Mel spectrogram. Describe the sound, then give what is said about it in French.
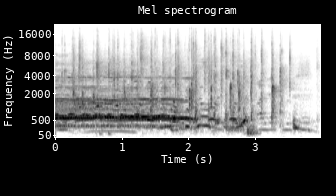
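A game show audience claps and cheers for the two competing teams: dense, loud applause with voices calling out, settling into scattered, uneven claps toward the end. “On fait du bruit pour les deux équipes.”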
